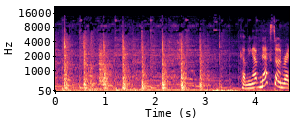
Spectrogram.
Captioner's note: tapping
